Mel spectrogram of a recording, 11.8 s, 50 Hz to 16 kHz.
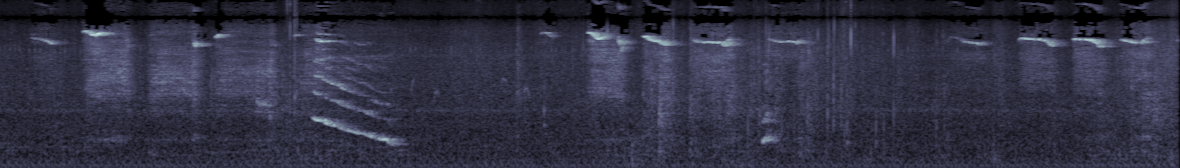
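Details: A puppy whimpers in a falling, drawn-out whine around 3 to 4 seconds. Softer short squeaks and faint high chirps are scattered through the rest, over a low steady background hum.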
